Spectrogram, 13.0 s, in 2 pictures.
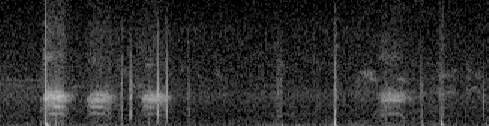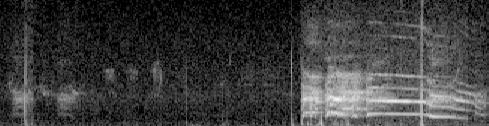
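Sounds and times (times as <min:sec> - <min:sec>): faint bird call: 0:04.8 - 0:08.8.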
